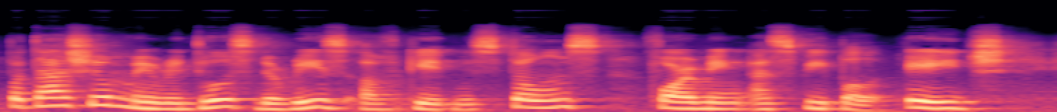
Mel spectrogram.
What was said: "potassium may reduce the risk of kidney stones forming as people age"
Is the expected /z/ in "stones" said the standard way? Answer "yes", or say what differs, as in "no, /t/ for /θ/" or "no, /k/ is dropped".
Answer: no, /s/ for /z/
